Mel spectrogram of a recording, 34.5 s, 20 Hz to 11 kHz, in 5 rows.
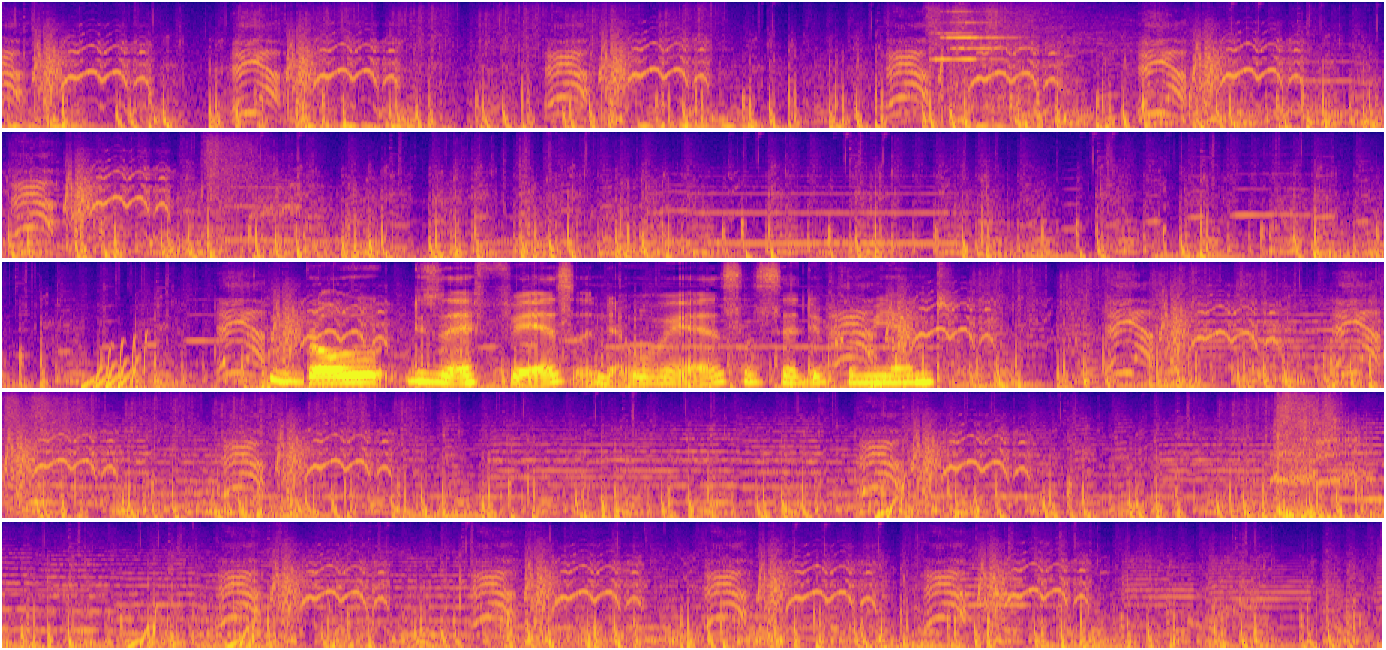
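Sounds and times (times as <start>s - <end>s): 
horse galloping in video game: 0.0s - 34.5s
horse whinnying in video game: 4.6s - 5.4s, 7.3s - 7.9s, 18.4s - 22.9s, 25.1s - 26.1s, 28.7s - 33.2s
dense busy game soundtrack: 4.6s - 5.5s, 9.7s - 18.6s, 20.3s - 31.2s
speech: 15.2s - 18.9s.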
